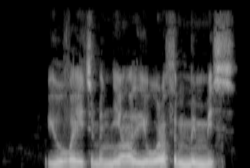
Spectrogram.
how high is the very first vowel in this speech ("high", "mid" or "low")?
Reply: high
